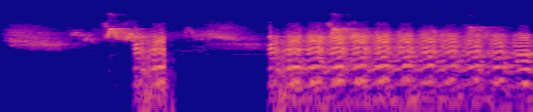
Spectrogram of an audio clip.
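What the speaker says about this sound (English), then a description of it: "Goat." A goat bleats, with one short cry followed by a longer wavering bleat and light chirping in the background.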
